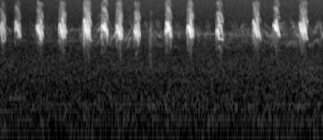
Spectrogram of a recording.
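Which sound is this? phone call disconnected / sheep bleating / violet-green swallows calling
violet-green swallows calling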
